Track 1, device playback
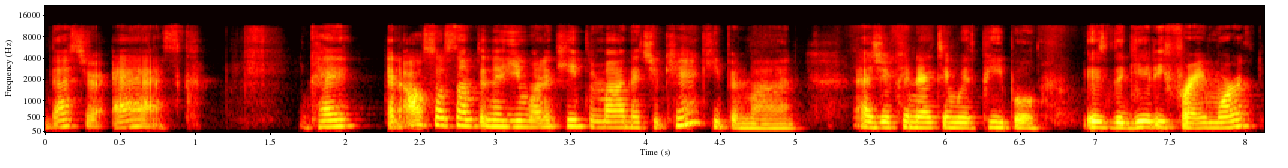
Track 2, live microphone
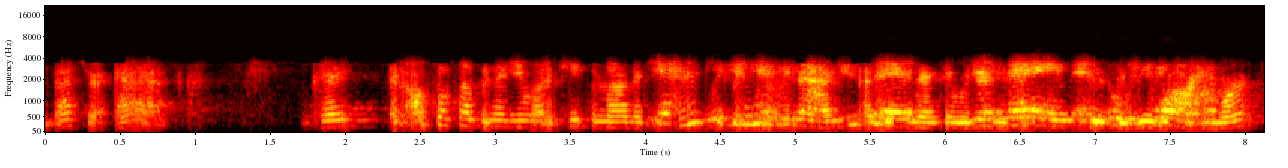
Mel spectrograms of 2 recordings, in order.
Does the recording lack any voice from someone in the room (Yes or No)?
No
